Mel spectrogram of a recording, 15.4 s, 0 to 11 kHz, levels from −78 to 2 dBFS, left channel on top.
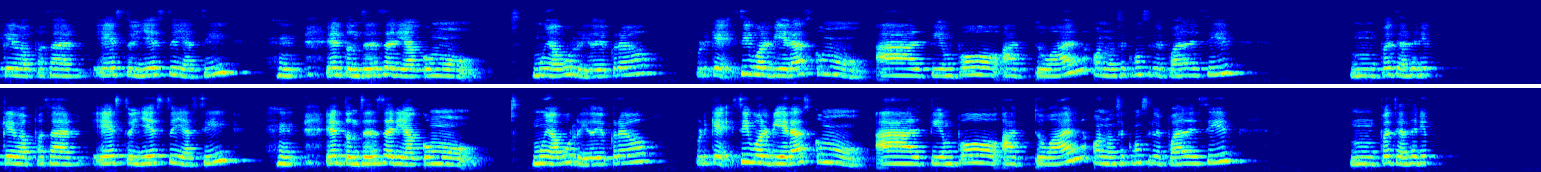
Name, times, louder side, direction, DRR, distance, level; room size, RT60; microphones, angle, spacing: voice 1, 0.0-2.3 2.7-4.8 5.3-6.5 7.0-12.3 13.5-14.3, right 4 dB, 70° right, 6 dB, 0.5 m, -32 dB
2.9 x 2.2 x 4.2 m, 0.44 s
head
